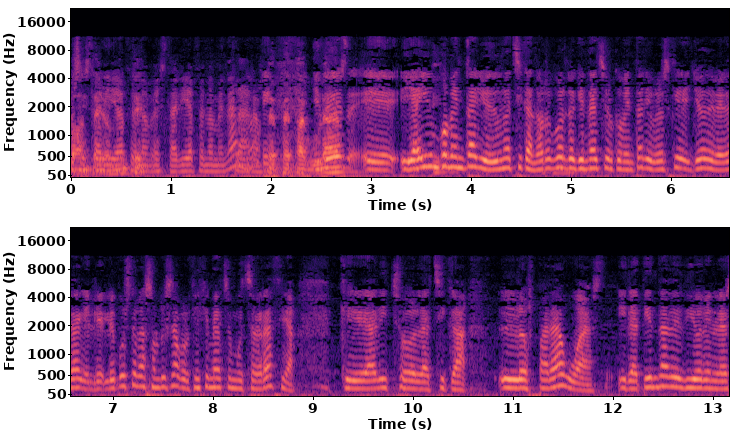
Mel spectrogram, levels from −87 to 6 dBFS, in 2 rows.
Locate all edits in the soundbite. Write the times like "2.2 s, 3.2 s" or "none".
1.9 s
